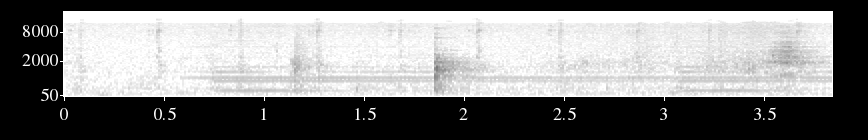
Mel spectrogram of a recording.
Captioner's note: clock chiming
